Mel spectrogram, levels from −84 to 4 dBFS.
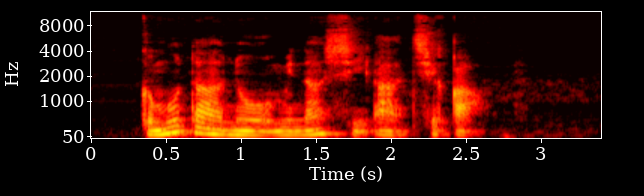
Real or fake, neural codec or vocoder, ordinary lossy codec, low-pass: real; none; MP3, 96 kbps; 10.8 kHz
